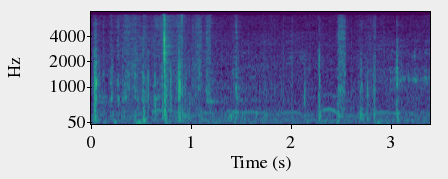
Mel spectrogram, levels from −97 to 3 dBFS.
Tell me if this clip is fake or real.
real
